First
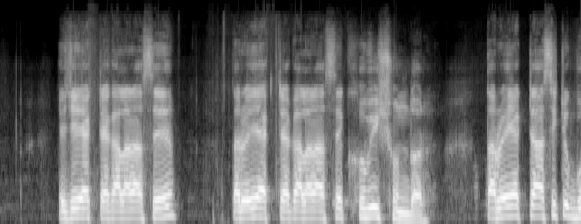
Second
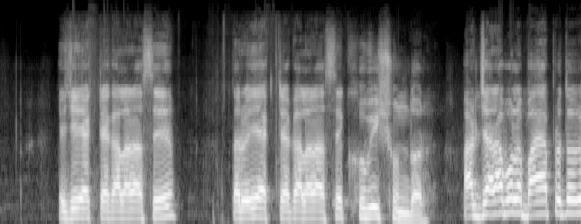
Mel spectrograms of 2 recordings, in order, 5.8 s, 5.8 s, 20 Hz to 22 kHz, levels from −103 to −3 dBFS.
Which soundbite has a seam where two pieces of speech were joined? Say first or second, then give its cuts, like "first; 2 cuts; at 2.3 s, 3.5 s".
second; 1 cut; at 4.4 s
